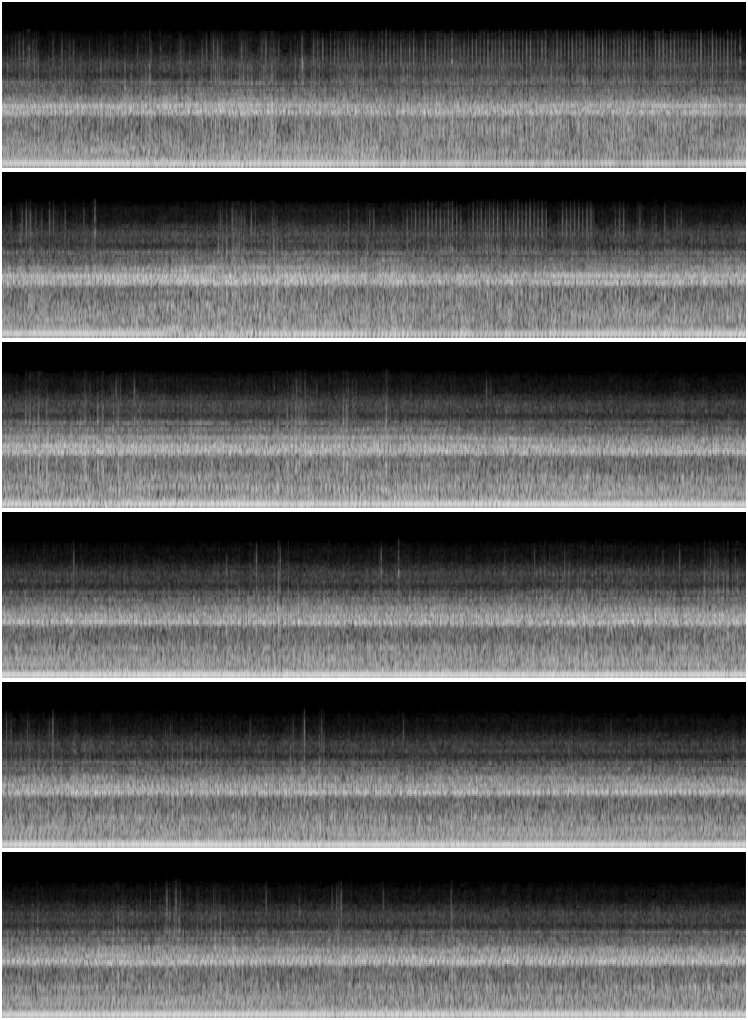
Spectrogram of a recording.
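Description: Car engine droning steadily while cruising, over wind and tyre noise; its pitch drops a little about twelve seconds in.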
